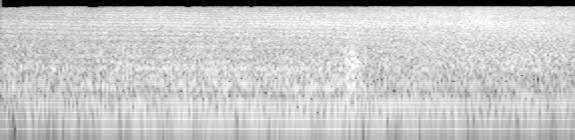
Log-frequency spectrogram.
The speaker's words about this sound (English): That sound you're hearing, it's spray painting.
